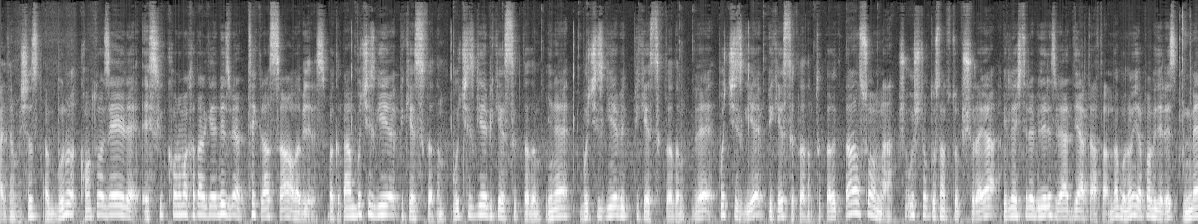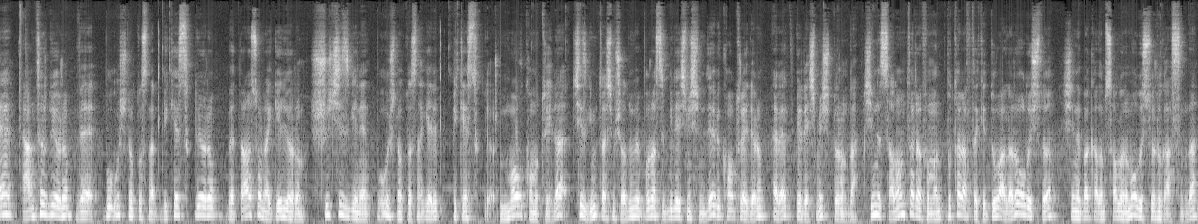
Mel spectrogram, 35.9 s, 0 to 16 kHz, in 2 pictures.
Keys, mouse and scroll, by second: 0.6 scroll, 5.4 click, 6.8 click, 8.0 middle click, 8.6 click, 10.1 middle click, 10.3 middle click, 11.3 click, 12.6 middle click, 13.5 middle click, 17.7 m, 19.5 Return, 20.4 click, 21.8 middle click, 22.0-22.3 scroll, 24.7 click, 25.5 scroll, 26.3 middle click, 27.0 middle click, 27.4 middle click, 27.5 middle click, 27.7 middle click, 28.1 middle click, 28.7 middle click, 28.7 middle click, 28.9 middle click, 29.3 scroll, 29.5 middle click, 29.9 middle click, 30.4 middle click, 30.7 middle click, 30.7 middle click, 30.8 middle click, 30.9 middle click, 30.9 middle click, 31.3 middle click, 33.3 middle click, 33.3 middle click, 33.6 middle click, 33.7 middle click, 33.9 middle click, 34.1 middle click, 34.3 middle click, 34.3-34.9 scroll, 35.7 middle click.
